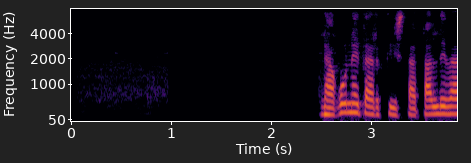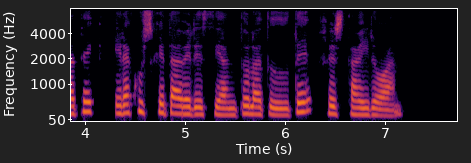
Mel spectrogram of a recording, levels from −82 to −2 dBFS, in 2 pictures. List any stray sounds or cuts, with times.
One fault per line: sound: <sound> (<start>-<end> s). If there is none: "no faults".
no faults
